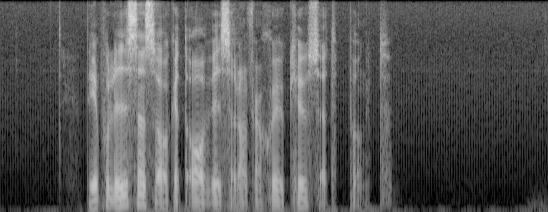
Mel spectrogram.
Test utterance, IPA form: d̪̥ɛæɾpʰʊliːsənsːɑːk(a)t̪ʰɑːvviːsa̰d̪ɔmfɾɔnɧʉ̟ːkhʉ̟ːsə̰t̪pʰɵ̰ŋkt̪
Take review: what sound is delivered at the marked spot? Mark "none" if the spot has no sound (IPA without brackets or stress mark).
a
